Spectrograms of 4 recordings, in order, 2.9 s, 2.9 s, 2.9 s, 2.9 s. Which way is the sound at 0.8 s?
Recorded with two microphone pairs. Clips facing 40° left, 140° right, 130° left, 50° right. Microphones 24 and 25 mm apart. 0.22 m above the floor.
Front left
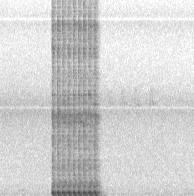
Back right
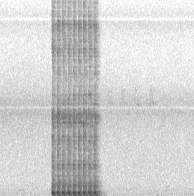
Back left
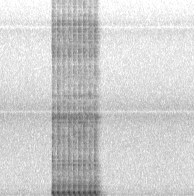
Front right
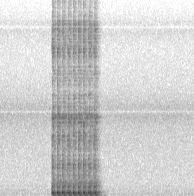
85° right.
